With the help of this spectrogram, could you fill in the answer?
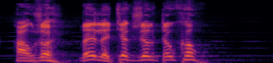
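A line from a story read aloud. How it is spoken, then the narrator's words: Sudden cry. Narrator (Vietnamese): bỗng có kẻ kêu lên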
